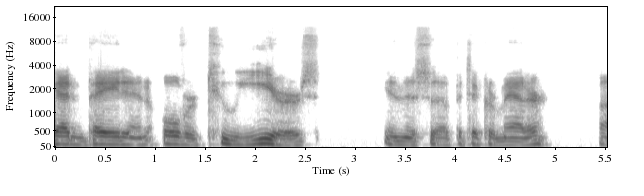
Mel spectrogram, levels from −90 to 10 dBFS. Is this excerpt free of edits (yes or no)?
yes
